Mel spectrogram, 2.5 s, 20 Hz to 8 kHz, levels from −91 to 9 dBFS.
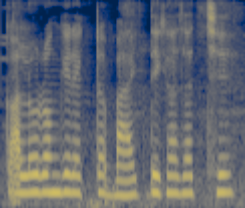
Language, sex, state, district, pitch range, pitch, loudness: Bengali, female, West Bengal, Alipurduar, 245-255 Hz, 250 Hz, -16 LUFS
